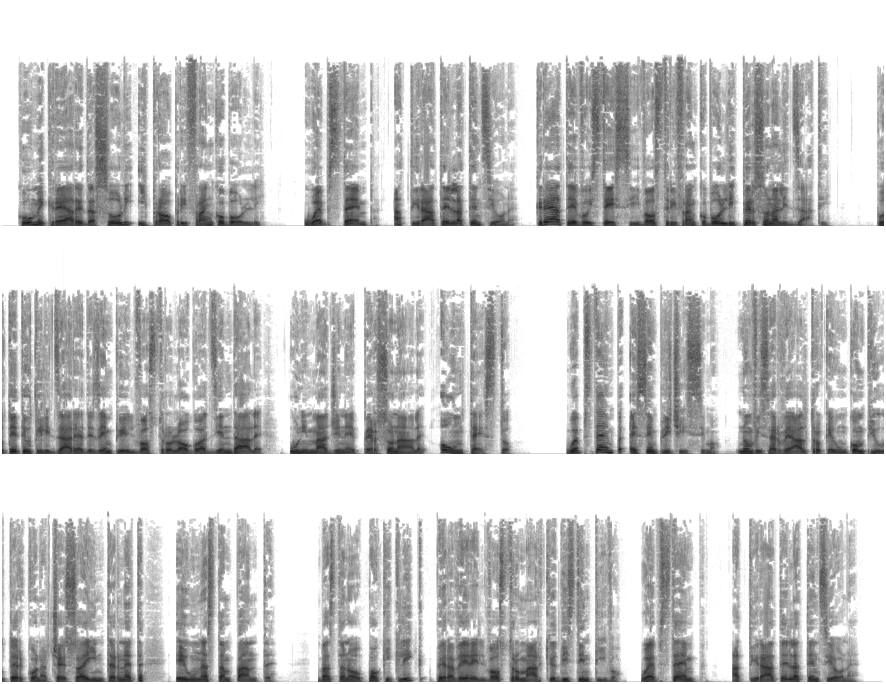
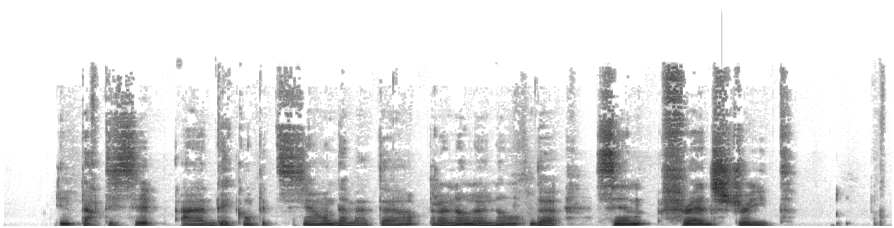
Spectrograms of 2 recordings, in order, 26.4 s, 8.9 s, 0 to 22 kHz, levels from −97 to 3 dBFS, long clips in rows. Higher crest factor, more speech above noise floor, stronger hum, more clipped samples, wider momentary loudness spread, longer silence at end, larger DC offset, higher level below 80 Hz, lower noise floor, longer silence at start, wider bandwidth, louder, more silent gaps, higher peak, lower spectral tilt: about the same, 16 dB vs 20 dB; second, 25 dB vs 60 dB; neither; neither; second, 8 LU vs 12 LU; first, 0.25 s vs 0.1 s; neither; first, -48 dBFS vs -56 dBFS; second, -42 dBFS vs -78 dBFS; second, 0.2 s vs 0.55 s; about the same, 16.5 kHz vs 16.5 kHz; about the same, -17 LUFS vs -18 LUFS; neither; about the same, 0 dBFS vs 0 dBFS; first, -5 dB/octave vs -3.5 dB/octave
